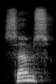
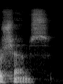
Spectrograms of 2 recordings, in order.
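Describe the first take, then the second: First: Slow Shams with a plain s in front; S pronunciation. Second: Slow Shams with a hushed sh in front; SH pronunciation. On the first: Comparing regional forms, Shams said with s. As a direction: say Shams as "sems", starting on s. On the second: Comparing regional forms, Shams said with sh. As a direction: say Shams as "shems", starting on sh. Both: Shown as a demonstration. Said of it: "the Ish with S".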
